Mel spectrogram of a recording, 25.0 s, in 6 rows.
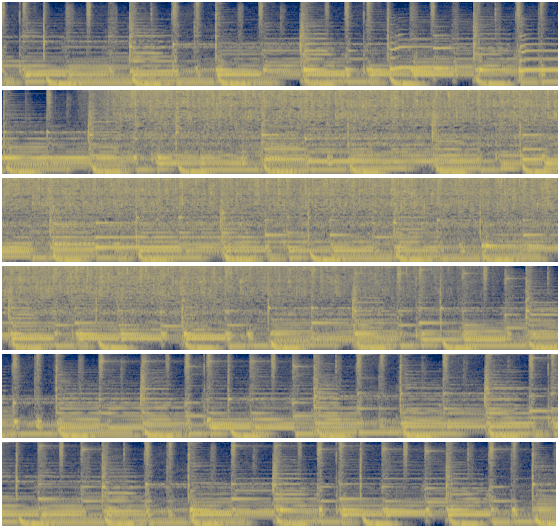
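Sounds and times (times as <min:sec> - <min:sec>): background music: 0:00.0 - 0:25.0
food sizzling in a pan: 0:04.8 - 0:16.3.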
